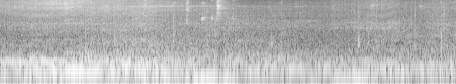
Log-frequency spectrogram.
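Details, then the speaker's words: Yamaha Mio Soul carburetor scooter sent in for lost ignition spark, now starting: engine catches and settles into even, smooth low idle with steady beat, no misses or knocks, though still smoking. Normal idle. "Kalau untuk mesin di sini langsung hidup, ya. Tuh, dan ee suaranya enak juga ya. Untuk suaranya halus juga."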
